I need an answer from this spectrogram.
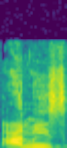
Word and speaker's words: James: extensively about the man whose name is spelt james boy is pronounced amis rodriguez he speaks a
